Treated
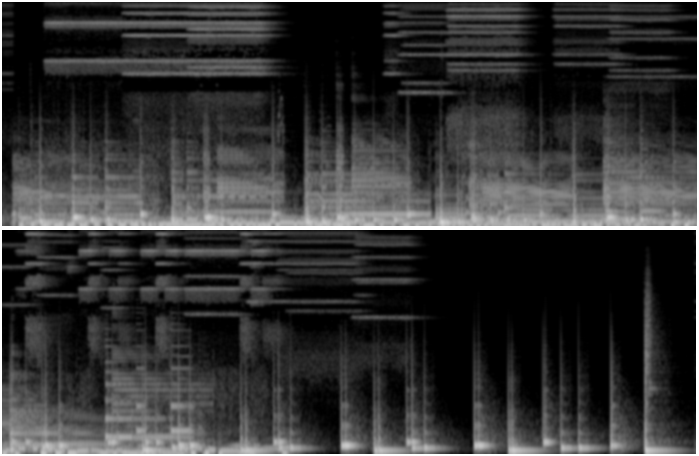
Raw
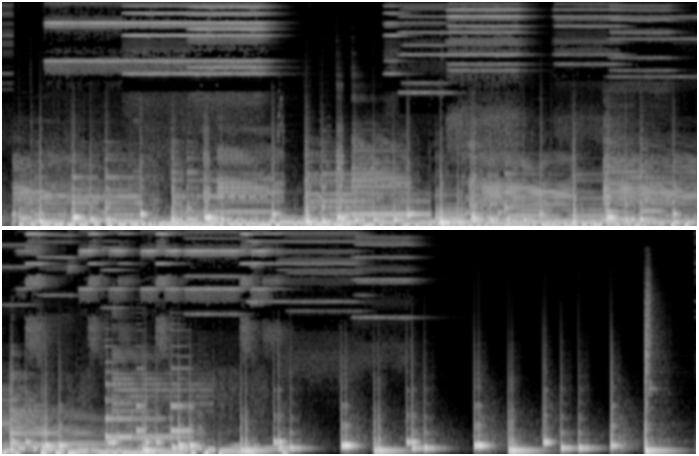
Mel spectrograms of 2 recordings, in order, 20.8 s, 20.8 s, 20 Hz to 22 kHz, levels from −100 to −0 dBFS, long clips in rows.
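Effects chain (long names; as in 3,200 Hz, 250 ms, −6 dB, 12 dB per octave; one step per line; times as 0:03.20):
high-shelf EQ 5,200 Hz −7 dB
level −6 dB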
